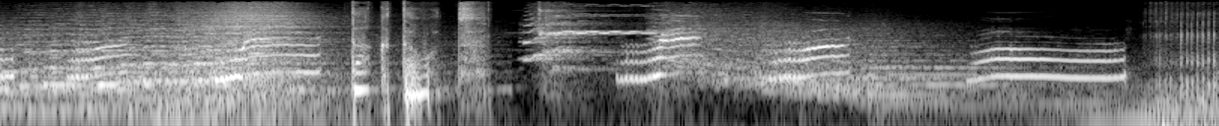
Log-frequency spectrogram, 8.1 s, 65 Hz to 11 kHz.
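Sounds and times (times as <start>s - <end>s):
cat yowling and meowing: 0.0s - 2.2s, 3.6s - 5.7s, 6.4s - 7.6s.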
